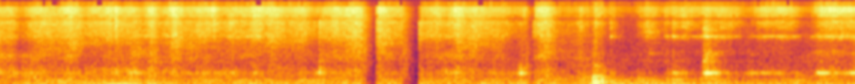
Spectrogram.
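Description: Sandpaper rubs around the edge of a tumbler in soft, steady scratching strokes close by, broken by brief pauses and a couple of light taps.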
